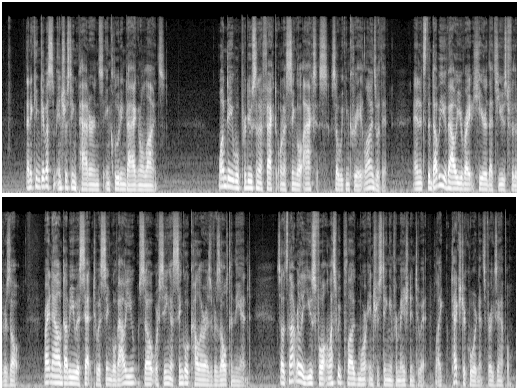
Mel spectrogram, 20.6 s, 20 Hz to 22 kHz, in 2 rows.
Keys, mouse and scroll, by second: 20.4-20.5 scroll down 1.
